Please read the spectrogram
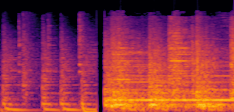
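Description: Bengali dhak drumming: a few deep drum strokes, then an abrupt cut about a second in to louder, denser drumming with struck metal ringing along and a steady held tone.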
